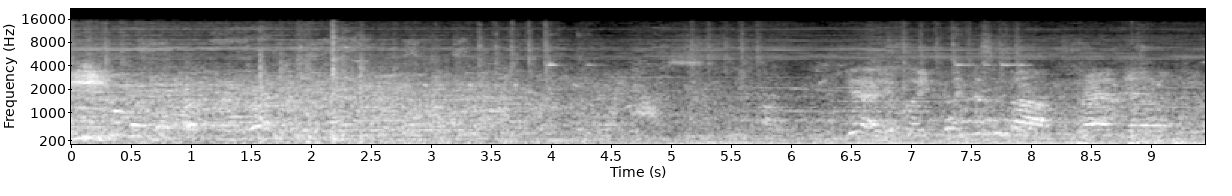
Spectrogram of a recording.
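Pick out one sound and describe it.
Arcade machines chime and play electronic jingles all around.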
